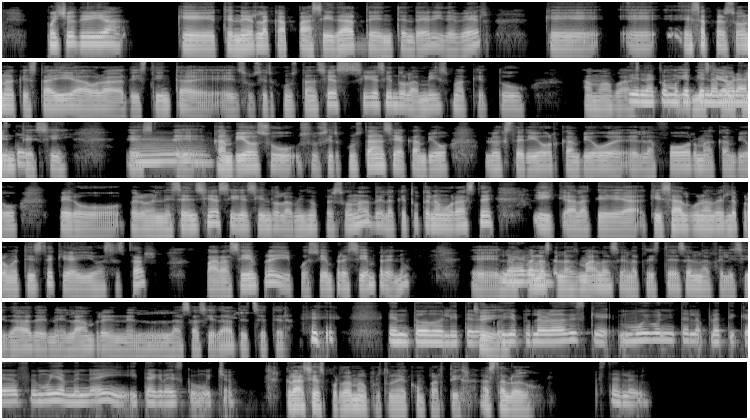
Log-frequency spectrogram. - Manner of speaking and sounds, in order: chuckle
- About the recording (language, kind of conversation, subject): Spanish, podcast, ¿Qué haces para cuidar la relación de pareja siendo padres?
